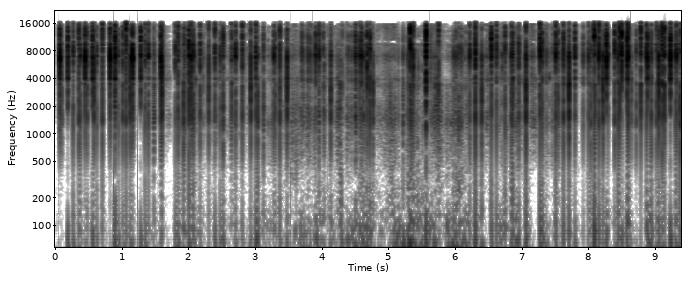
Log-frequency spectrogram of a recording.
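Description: A small, flat, round, solid disc of engraved light wood is tapped and scratched on its face and edge with long acrylic nails close to the microphone. Dense, rapid clicks and scratchy crackles sound bright and dry, with almost no ring and little low end, softening briefly to a steadier scratching in the middle.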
